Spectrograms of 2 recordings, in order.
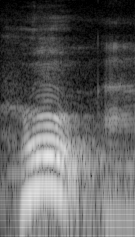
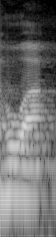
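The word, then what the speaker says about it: هو: Allahu La ilaha illa huu bukan Wa gitu ya jadi jangan dibaca kalau waqaf buahnya Allahu La ilaha illa huwa salah kalau wakaf kita bacanya hu Allahu La Ilaha Illallah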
